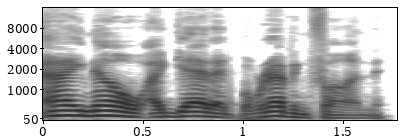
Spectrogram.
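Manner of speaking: ordinary talk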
